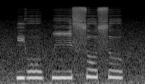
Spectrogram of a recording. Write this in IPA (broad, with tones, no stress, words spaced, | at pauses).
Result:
joː˨piː˨so˦sʊ˦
